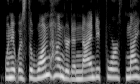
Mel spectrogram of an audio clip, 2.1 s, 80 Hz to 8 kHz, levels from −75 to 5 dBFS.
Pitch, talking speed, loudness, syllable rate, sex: 245 Hz, 285 wpm, -15 LUFS, 7.1 syllables/s, female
